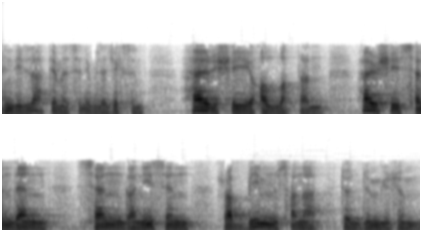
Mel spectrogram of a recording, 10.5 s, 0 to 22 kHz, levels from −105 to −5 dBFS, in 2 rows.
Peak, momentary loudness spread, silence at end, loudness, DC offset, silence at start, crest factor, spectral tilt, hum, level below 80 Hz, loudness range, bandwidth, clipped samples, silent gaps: 0 dBFS; 13 LU; 0 s; -20 LUFS; under 0.1%; 0 s; 20 dB; -12.5 dB/octave; none; -50 dBFS; 2 LU; 4.7 kHz; under 0.1%; none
